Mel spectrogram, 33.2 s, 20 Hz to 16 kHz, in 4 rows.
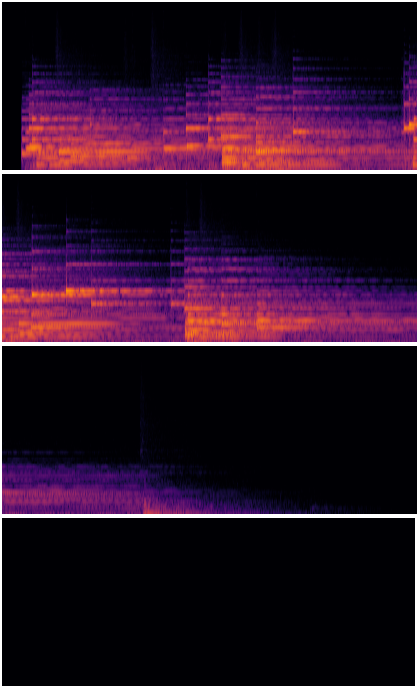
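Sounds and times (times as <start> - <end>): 
piano through EMT250 plate reverb: 0.4 - 21.8.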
